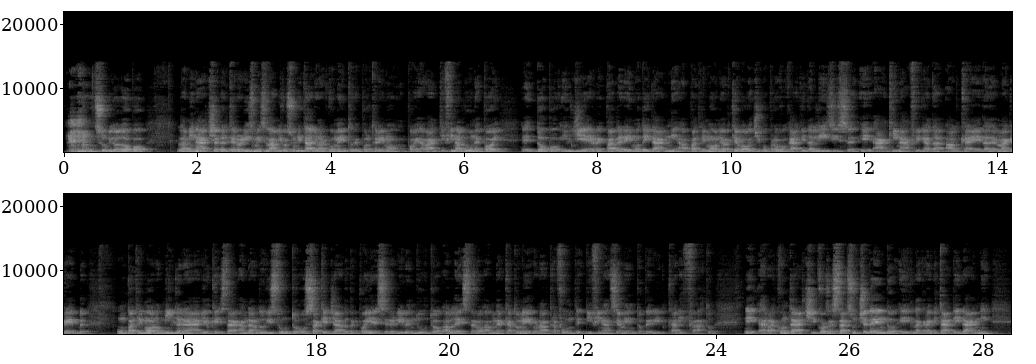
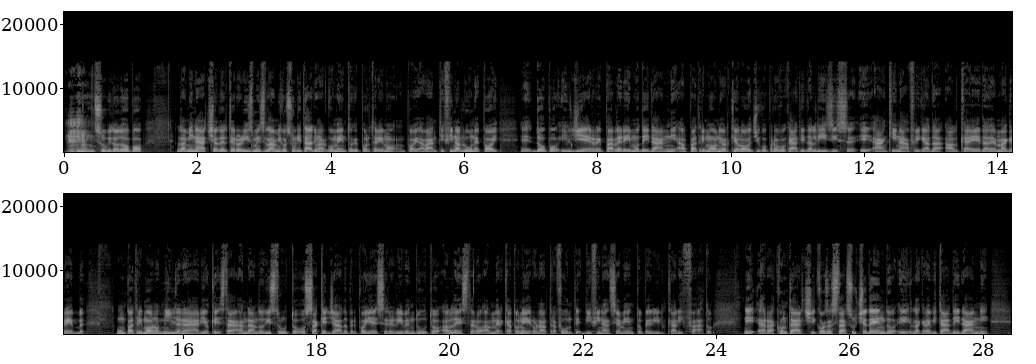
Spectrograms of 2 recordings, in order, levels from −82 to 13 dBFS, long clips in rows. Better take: second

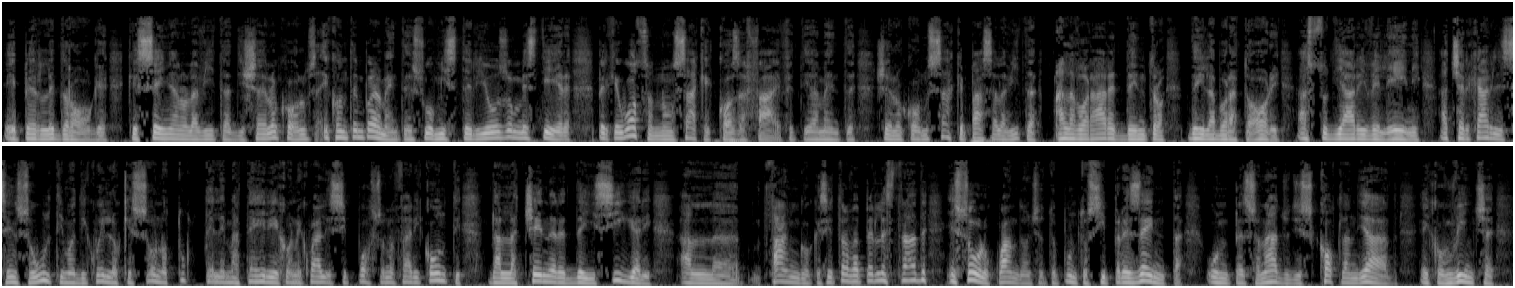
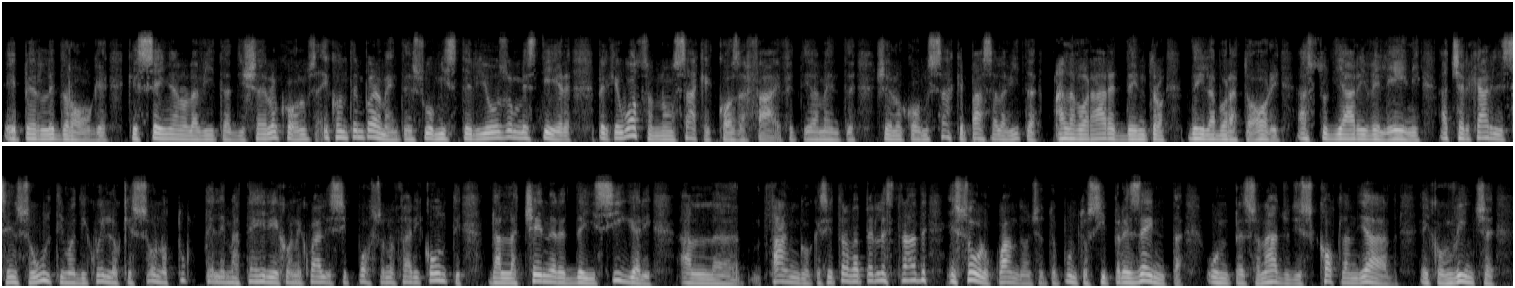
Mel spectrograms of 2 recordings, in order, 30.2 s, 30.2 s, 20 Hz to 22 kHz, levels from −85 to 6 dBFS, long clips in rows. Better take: first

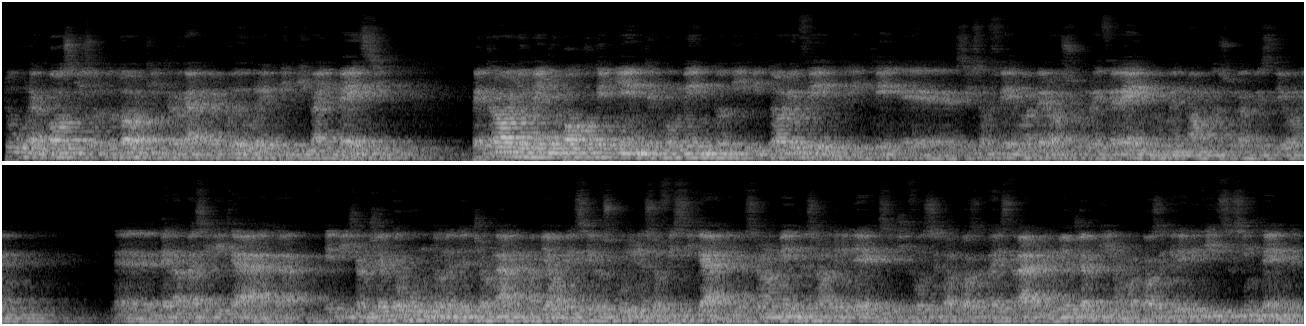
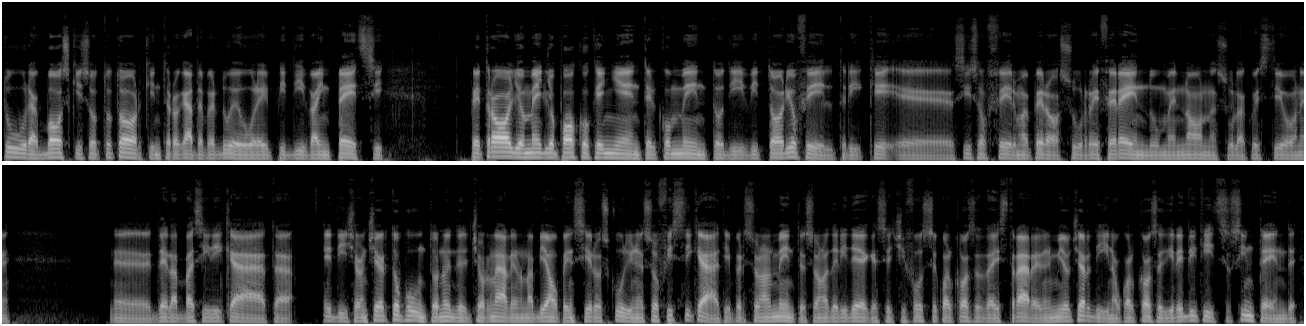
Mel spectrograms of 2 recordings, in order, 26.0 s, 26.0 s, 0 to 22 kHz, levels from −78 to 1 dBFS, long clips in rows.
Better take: second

